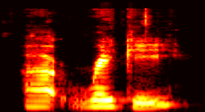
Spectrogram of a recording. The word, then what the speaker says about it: Reiki: My wife is a Reiki master, and she gets mad at me because I mispronounced the word. But it's okay. It's all good. Reiki.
